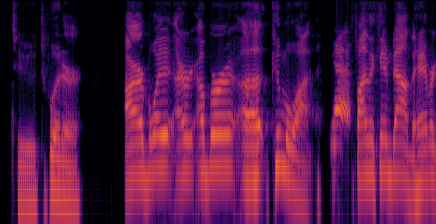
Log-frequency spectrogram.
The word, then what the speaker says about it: Kumawat: were planning this out we couldn't say it right we kept saying kumquat and you're actually saying it correct now sorry my man kuma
